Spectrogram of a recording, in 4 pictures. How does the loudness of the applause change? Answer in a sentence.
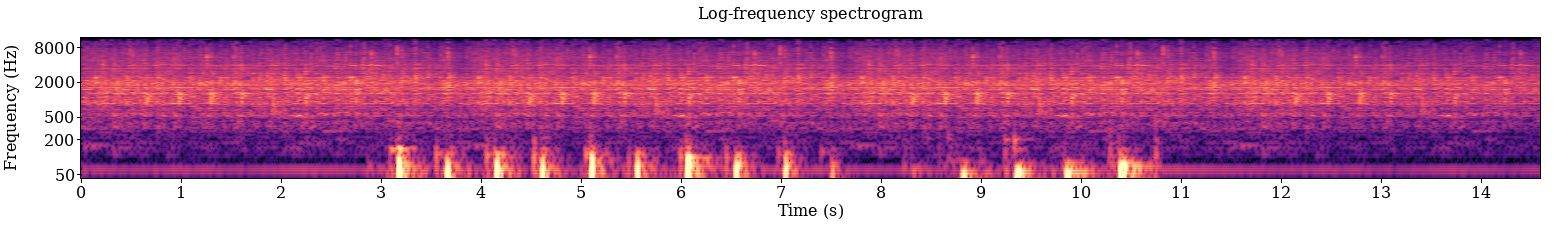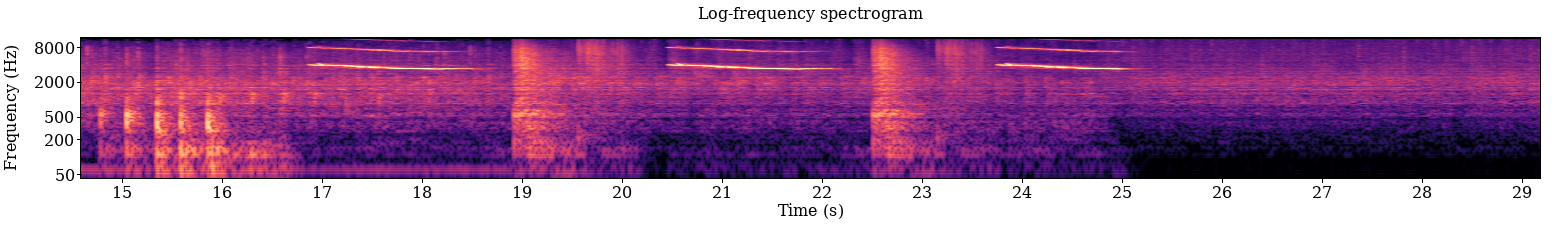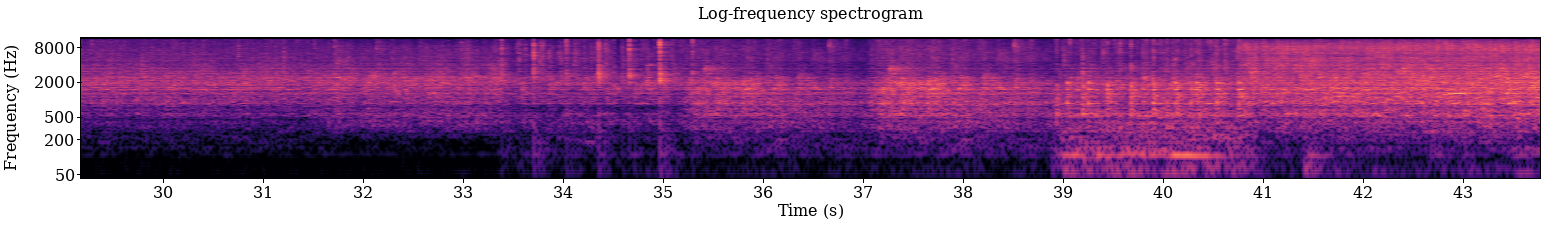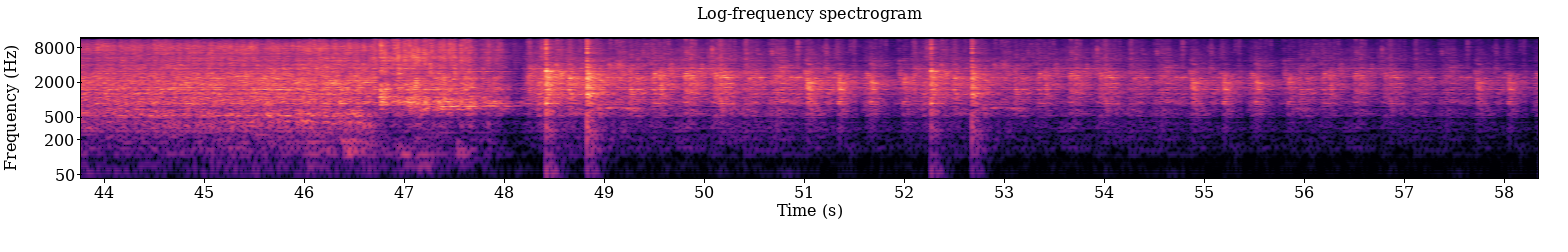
The loudness of the applause goes down, then up.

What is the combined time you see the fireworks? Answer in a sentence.
You can hear the fireworks for 10 seconds altogether.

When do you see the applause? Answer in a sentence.
You can hear the applause from 0.0 to 58.3 s.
